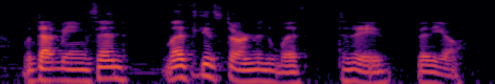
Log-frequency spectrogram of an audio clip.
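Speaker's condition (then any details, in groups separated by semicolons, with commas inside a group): Spastic diplegia cerebral palsy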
